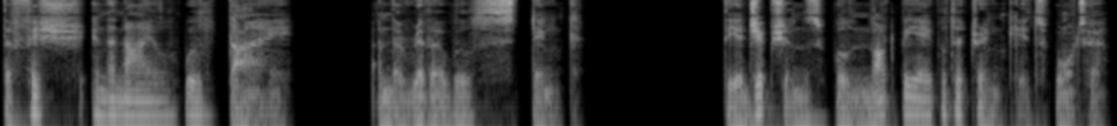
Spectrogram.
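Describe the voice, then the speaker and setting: Very deep, husky man narrating scripture. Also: animated, takes it slowly, darkish tone, dry recording. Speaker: audio Bible narrator.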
